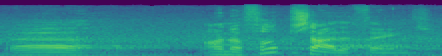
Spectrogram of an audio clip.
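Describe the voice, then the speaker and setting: An American trucker and video blogger in his thirties talks casually to camera from inside an empty truck trailer with the door open. His voice is a little high, animated and a little slow, his manner rambling and folksy. The metal trailer echoes, and background noise is clearly heard.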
